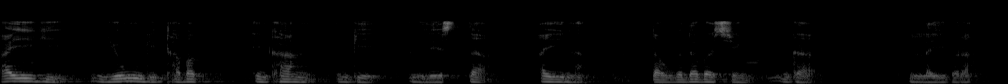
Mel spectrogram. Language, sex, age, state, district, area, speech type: Manipuri, male, 30-45, Manipur, Thoubal, rural, read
